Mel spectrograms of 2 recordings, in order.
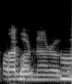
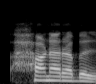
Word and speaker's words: honorable: Okay, சிலவங்க pronounce பண்ணும்போது அந்த ஹெச் சவுண்டை அழுத்தி ஹானஸ்டி அப்படி ப்ரொனவுன்ஸ் பண்ணுறாங்க. That's wrong. இதை ப்ரொனவுன்ஸ் பண்ண போக்கில் ஹவர் அண்ட் ஹெச் சவுண்டை ப்ரொனவுன்ஸ் பண்ணாங்க. It's wrong. ஹானரபிள் அண்ட் H sound pronounce பண்ணுறாங்க. ராங். இப்படி வரக்கூடிய இந்த வேர்ட்ஸில் வரக்கூடிய ஹெச் சவுண்ட் வந்து சைலண்ட்.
